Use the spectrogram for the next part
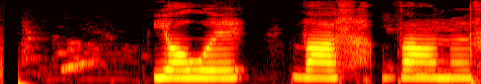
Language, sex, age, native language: Icelandic, male, 5, Czech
